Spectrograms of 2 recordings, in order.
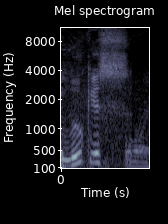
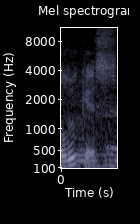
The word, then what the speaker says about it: Lucas: fact time from Charlie Lucas Urbane does not pronounce the s in Lucas when he's at home he just says silent s Luca Luca there you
